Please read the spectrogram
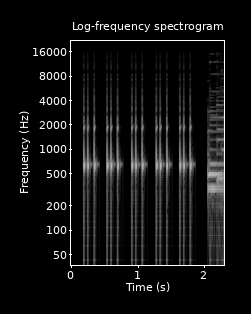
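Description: Video slot machine game's reels stopping one after another, five in turn, each stop marked by a quick cluster of short electronic beeps at a steady pitch, about three a second.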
